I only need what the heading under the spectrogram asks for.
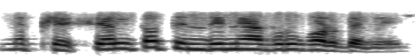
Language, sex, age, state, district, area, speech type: Odia, female, 60+, Odisha, Jajpur, rural, conversation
